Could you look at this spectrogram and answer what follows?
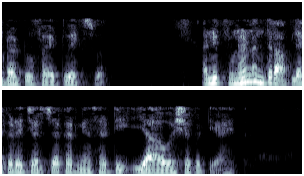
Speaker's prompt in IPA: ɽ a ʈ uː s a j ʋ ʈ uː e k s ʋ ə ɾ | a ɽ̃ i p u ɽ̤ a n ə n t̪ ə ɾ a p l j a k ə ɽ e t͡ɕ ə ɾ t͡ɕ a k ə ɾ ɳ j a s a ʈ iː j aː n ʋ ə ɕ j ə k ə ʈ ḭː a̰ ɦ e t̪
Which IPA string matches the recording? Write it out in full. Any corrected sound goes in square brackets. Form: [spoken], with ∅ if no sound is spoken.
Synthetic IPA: ɽ a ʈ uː [f] a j ʋ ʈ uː e k s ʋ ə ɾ | a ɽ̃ i p u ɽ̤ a n ə n t̪ ə ɾ a p l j a k ə ɽ e t͡ɕ ə ɾ t͡ɕ a k ə ɾ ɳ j a s a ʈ iː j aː [∅] ʋ ə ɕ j ə k ə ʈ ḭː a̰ ɦ e t̪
